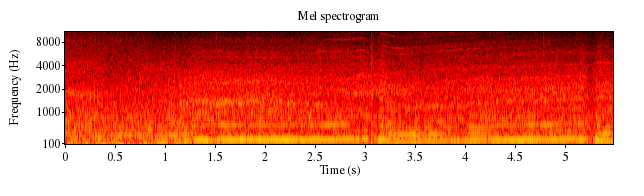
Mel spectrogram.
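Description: A touring car's engine drones steadily in GRID Autosport, its pitch rising and dipping with gear changes and throttle as it runs off the track at a corner, loud and continuous with faint tyre noise.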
